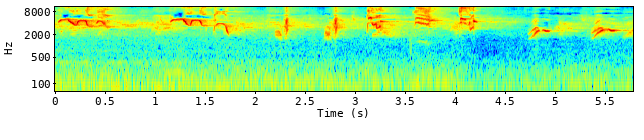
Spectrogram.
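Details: Breeding-condition white-rumped shama singing to provoke rival birds: looping warbled whistles, then sharp high notes and short rising slurs repeated at intervals, soft low hum beneath.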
